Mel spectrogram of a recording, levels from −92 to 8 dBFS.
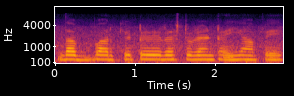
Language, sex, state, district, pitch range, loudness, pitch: Hindi, female, Haryana, Rohtak, 200-215 Hz, -18 LUFS, 210 Hz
